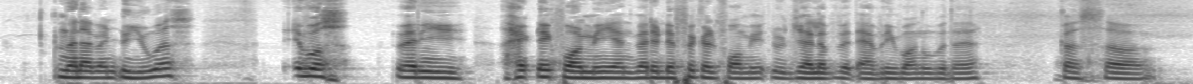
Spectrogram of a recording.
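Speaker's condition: Cleft palate; recent nose surgery

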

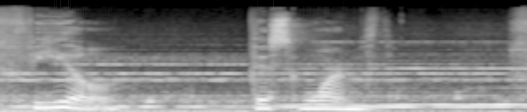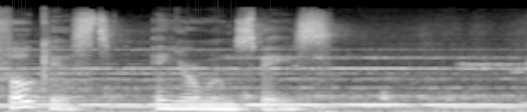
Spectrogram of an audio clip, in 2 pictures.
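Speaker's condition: No condition

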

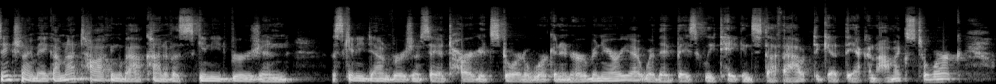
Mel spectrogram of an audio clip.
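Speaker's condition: No condition

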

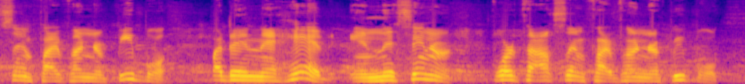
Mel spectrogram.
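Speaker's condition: Acquired ataxia with dysarthria; Lance-Adams syndrome

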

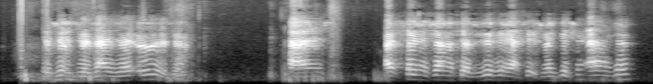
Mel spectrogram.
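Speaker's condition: Tongue cancer, glossectomy; most of tongue removed

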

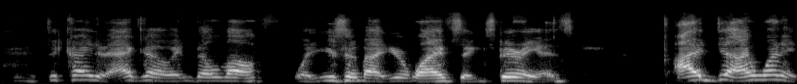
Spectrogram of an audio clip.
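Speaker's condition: Cerebral palsy; limbs sometimes move in unintended directions

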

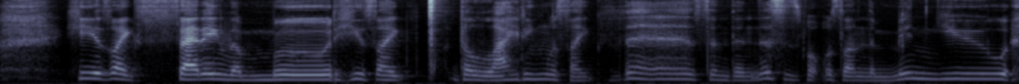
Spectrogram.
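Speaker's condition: No condition

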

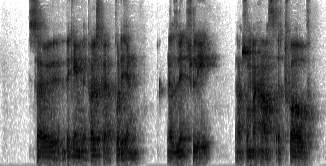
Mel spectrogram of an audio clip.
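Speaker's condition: Stutter; childhood onset, started speaking at two, fluent about two years then blocking began, speech therapy until about seven or eight with therapist Jackie; milder than before, blocks still happen at times; blocks and freezes, worse with authority figures and professional situations, easier with other stutterers; prolonged sounds

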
